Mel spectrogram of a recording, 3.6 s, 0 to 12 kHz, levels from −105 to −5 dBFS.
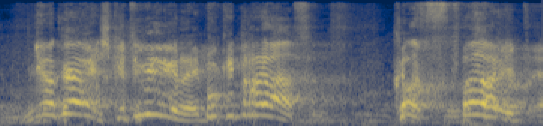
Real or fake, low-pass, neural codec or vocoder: fake; 10.8 kHz; codec, 24 kHz, 3 kbps, HILCodec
